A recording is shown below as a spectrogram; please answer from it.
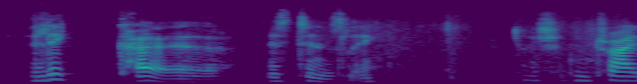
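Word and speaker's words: liqueur: don't care for liquor when referring to a cordal we use the French pronunciation lior Miss Tinsley I shouldn't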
